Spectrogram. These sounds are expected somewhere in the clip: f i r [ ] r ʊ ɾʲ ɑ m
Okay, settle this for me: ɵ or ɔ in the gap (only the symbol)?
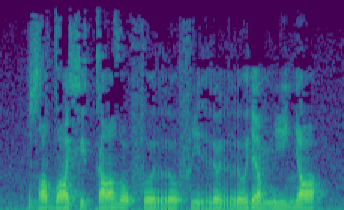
ɵ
